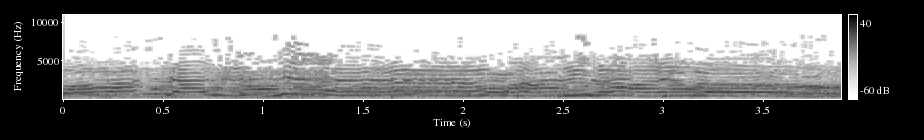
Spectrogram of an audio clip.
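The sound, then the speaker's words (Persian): A crowd of grieving relatives, mostly women and children, cries out in mourning, their loud overlapping voices forming a dense, continuous wall of wailing and shouting. “اینها فریادهای کسانی است که سه روز قبل عزیزانشان را در حالی از دست دادند که مصروف پیدا کردن لقمه نان برای فامیل هایشان بودند.”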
